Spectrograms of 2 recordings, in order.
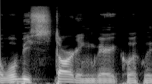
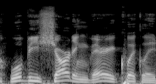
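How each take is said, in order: First: Said in the usual way. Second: "sharting" said with SH for ST; slip of the tongue. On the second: Real, not acted. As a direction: slip into "sharting", sh sound at the start. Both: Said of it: "is what I meant to say".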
